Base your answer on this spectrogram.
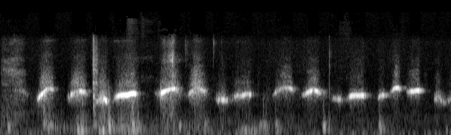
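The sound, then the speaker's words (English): A person whistles a bouncy melody, a quick run of short, clear notes rising and falling in pitch with brief breaths between phrases, and no talking. “That's me whistling.”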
